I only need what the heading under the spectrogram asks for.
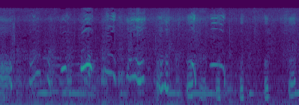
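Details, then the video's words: A litter of male Cane Corso puppies kept at a kennel gives a jumble of wavering whines and squeaky yips, with pitches bending up and down as several pups call at once over faint background hiss. "Cane Corso male puppies litter J"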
